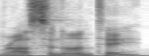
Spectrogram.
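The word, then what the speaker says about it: Rocinante: Mission take a shot is that how you say the ship name rossinante yeah that that is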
